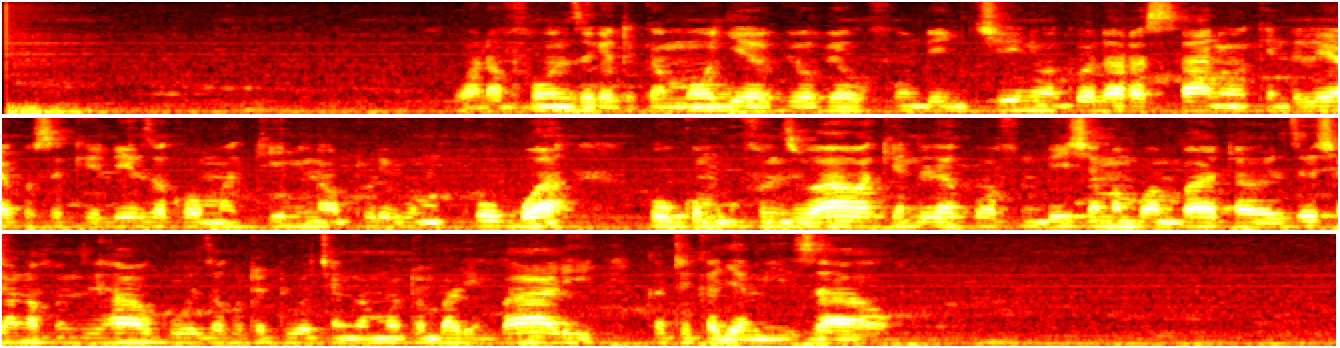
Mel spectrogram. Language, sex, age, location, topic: Swahili, male, 18-24, Dar es Salaam, education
